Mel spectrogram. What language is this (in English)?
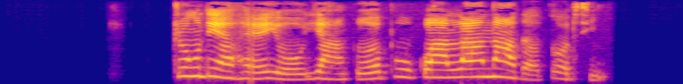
Chinese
